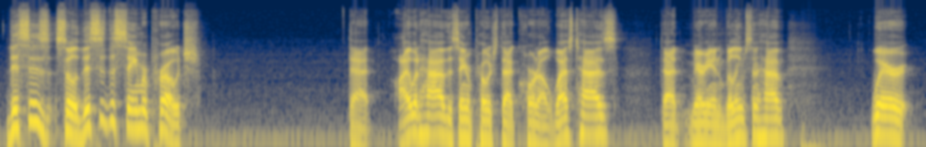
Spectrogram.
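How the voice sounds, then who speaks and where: A man hosting a live political commentary stream, arguing bluntly and reading tweets aloud, with a voice that is going hoarse. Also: medium pitch, animated, a little slow, long pauses, fairly bright tone, dry recording. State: losing his voice.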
